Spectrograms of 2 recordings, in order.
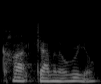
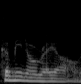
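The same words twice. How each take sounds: First: The name is said with an American pronunciation. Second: The name is said with a non-American pronunciation. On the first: The speaker calls it right. "It's the American Camino Real" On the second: The speaker calls it wrong. "It's not Camino Real"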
